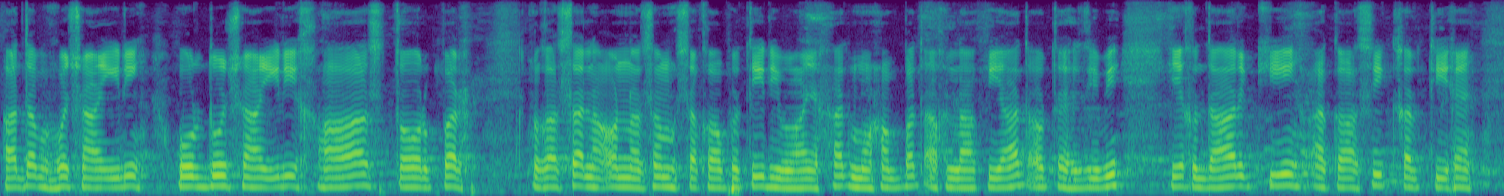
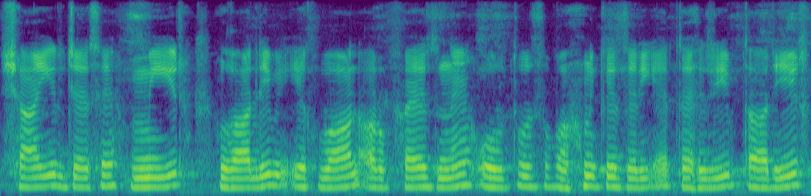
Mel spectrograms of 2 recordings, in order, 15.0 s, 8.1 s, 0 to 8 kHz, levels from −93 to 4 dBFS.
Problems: constant background noise, background conversations at intervals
